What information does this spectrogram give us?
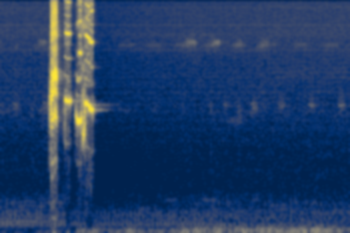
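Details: Sooty-headed bulbul, used to lure wild birds and prompt quiet bulbuls to sing, giving a single brisk phrase: a sharp opening burst and two quick liquid, slurred notes, followed by soft low background rumble.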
